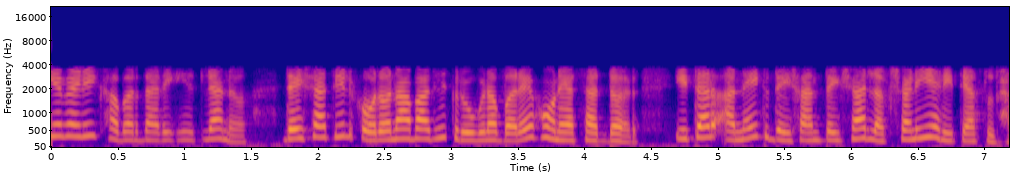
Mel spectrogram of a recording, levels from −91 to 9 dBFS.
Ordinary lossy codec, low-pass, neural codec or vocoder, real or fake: none; 3.6 kHz; codec, 16 kHz, 2 kbps, X-Codec, HuBERT features, trained on LibriSpeech; fake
